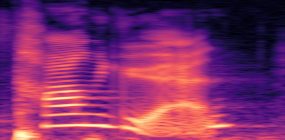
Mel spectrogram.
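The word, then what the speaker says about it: 湯圓: Chinese pronunciation is Tang Yuan.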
